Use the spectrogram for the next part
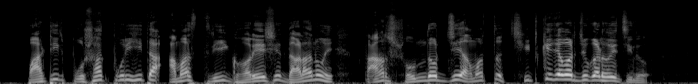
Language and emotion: Bengali, surprised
